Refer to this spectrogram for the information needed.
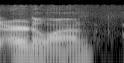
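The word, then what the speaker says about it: Erdoğan: Erdogan, Tayyip Erdogan, or as they pronounce it, Erdogan,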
